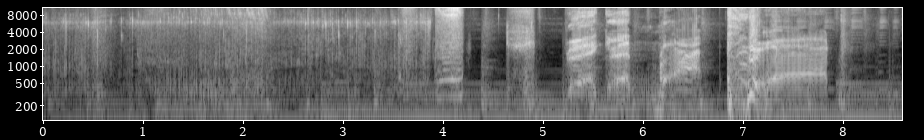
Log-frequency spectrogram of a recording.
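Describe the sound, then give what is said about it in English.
A loud coughing fit after a bong hit: a string of harsh, raspy coughs and throat-clearing bursts in quick, uneven succession, building after a quieter start over a low steady hum. “Yeah, I've had a few shots in my day from a bong cough.”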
